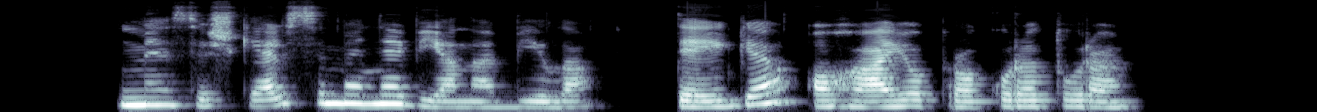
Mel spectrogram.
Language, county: Lithuanian, Marijampolė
